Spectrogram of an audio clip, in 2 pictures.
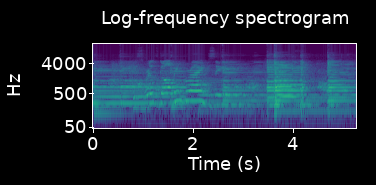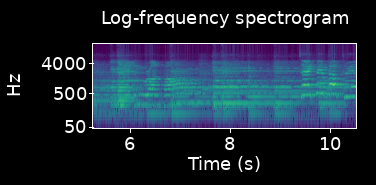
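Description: A woman singing to her own strummed acoustic guitar, a slow country ballad.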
